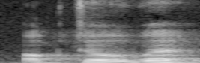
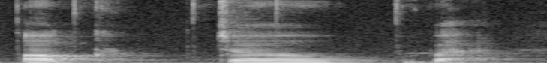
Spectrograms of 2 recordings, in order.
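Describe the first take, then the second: First: Said in the usual way. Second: October slowly as OC, to, ber; syllable by syllable. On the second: Shown as a demonstration. Teacher showing three syllables, October slowly split. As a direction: leave gaps inside October. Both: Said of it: "तीन syllable".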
